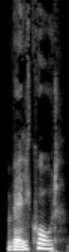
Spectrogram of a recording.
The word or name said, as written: valgkort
